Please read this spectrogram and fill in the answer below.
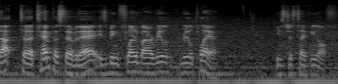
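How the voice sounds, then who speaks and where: The pace is fairly quick. Background music can be heard. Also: man. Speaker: flight sim streamer. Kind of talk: gameplay commentary. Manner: halting, repeats words.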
